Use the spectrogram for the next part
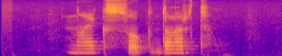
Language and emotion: Russian, neutral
